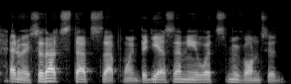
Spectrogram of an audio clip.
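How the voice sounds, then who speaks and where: A man's voice: on the low side, a bit bright, smooth, no echo. Dry-sounding recording, wry male podcast co-host. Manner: halting, wry, sweary. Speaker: podcast co-host reviewing audio dramas. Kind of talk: casual discussion.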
